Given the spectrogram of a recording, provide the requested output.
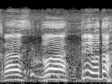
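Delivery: counting up before the dive; psyching up to plunge; excited countdown. Real, not acted.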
